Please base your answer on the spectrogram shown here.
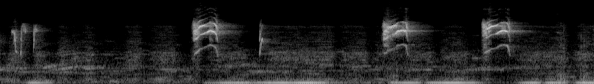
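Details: Female sooty-headed bulbul calling to arouse males, used to stir males to sing and to lure wild birds; harsh, buzzy arched notes repeated irregularly about every second, four main calls with faint chirps at the start, low hum in the background.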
